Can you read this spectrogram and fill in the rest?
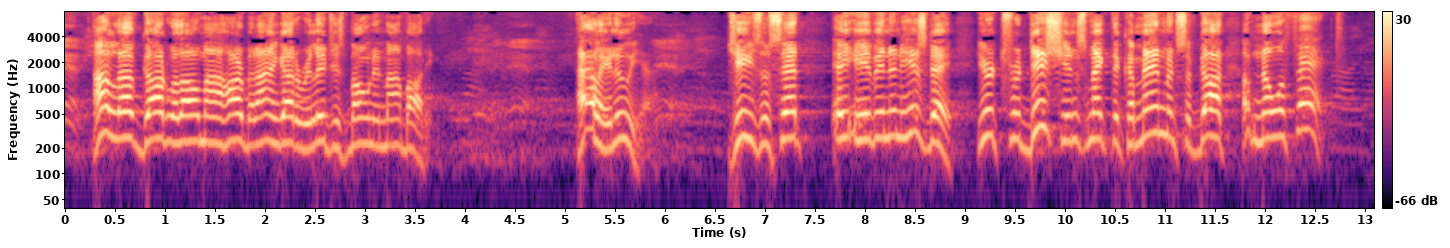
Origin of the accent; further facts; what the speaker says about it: Mississippi, United States; born there; Now, I was born in Mississippi. I know all means the same thing in Mississippi that it does in Texas.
